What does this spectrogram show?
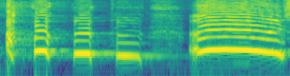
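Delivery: very high, loud wailing sobs; hammed-up crying howl; mock bawling. Son mimics mom crying back to the car, bawling.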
